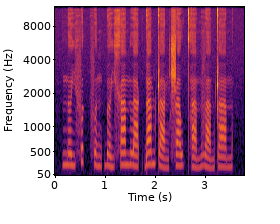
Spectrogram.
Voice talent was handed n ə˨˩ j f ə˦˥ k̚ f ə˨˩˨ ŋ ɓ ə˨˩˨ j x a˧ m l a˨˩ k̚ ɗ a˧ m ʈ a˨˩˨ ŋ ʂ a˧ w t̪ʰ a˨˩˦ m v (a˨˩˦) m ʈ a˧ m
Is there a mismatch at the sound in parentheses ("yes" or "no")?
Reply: no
